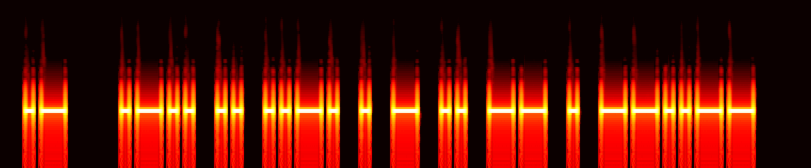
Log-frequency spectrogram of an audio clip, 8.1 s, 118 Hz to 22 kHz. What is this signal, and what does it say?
Morse code, heard as a keyed tone, about 15 wpm, 700 Hz. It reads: A LIFETIME,
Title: A Sound Of Thunder 15wpm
